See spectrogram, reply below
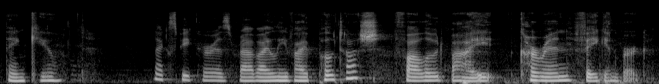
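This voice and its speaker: Woman, lowish voice, brisk, procedural, calling speakers. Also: darkish tone. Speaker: meeting clerk calling speakers.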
